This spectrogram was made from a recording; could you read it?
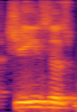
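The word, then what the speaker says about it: Jesús: Uh, that's Jesus with the accent on the U.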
